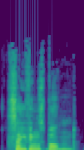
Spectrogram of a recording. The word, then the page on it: savings bond: British English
